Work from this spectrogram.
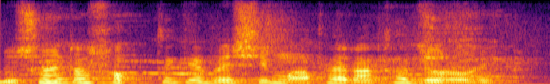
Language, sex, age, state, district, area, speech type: Bengali, male, 18-30, West Bengal, Uttar Dinajpur, urban, spontaneous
